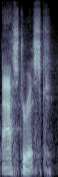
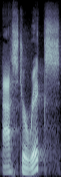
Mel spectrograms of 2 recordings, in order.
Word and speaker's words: asterisk: terms of grammar is it concerns the word asterisk. Some people say asterisk, and some people say asterisk, or some people say asterisk, and I'm like, you guys, Like a singular asterisk. how is this spelled? It's asterisk, and I think apparently, technically, a few of those Asterisk. are acceptable pronunciations, but come on, Come people.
